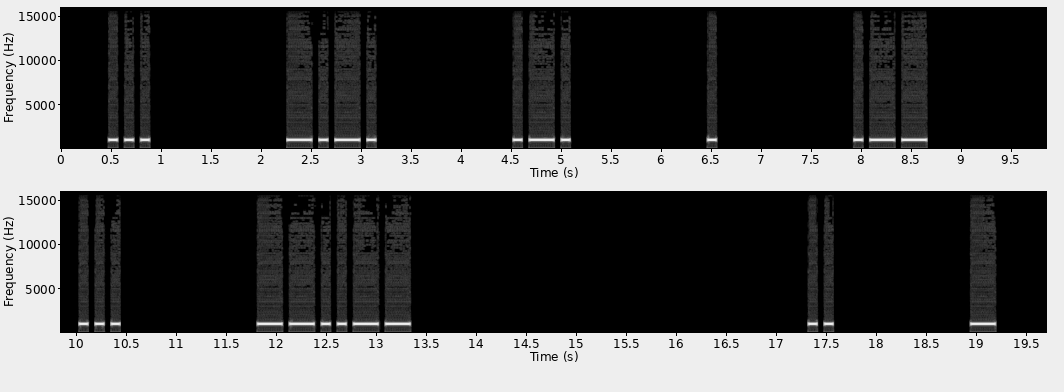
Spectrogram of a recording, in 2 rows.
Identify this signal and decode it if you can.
Morse code, heard as a keyed tone, about 15 wpm, spaced as for 5 wpm, 1000 Hz. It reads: SCREWS, IT
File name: qotdfiles / 5wpm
